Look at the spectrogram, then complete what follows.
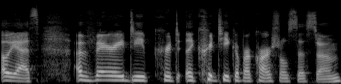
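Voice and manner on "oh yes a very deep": usual speaking voice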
